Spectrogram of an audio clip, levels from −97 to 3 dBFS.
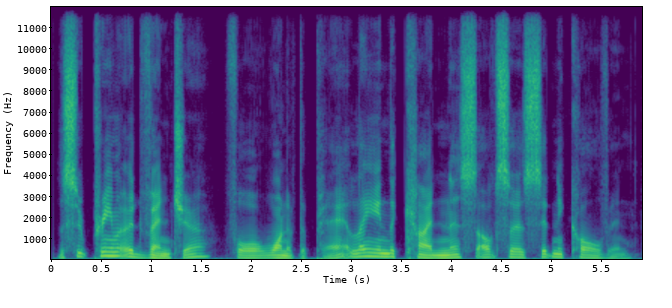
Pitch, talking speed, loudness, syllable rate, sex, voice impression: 120 Hz, 160 wpm, -20 LUFS, 4.5 syllables/s, male, very masculine, adult-like, slightly middle-aged, thick, slightly tensed, slightly powerful, slightly bright, slightly soft, slightly muffled, fluent, slightly raspy, cool, intellectual, sincere, very calm, slightly mature, friendly, slightly reassuring, unique, slightly wild, slightly sweet, kind, slightly modest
